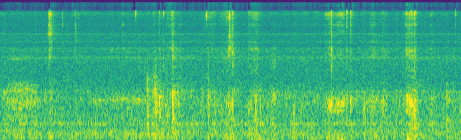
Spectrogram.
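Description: Paper snips cut off excess sticky paper in a craft project, giving a few short, crisp snipping clicks scattered over a quiet background.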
